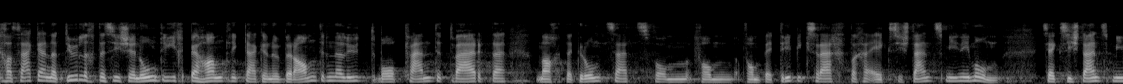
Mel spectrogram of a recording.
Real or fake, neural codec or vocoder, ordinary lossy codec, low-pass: fake; codec, 16 kHz, 4 kbps, FunCodec, trained on LibriTTS, 50 frames a second; MP3, 64 kbps; 7.2 kHz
